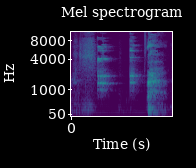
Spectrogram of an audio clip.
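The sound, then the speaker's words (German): A cold drink, kept two days in a car trunk, is opened, with a few sharp glassy clinks and knocks in quick succession, ringing briefly against a quiet background. “Wir ich öffne ja, derweil ein Getränk.”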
